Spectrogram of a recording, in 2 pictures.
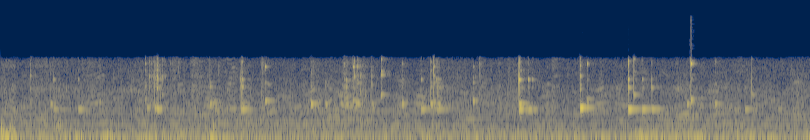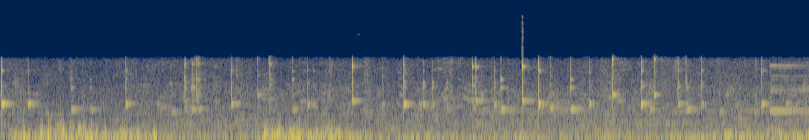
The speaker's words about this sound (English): Speaking of sound seeing, as people are walking by me on the pier, one of the shops has some chimes set up. There's some wooden chimes I'll let you hear.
